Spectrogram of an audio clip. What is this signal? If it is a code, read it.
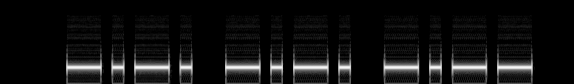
Morse code, heard as a keyed tone, about 10 wpm, 800 Hz. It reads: CCY
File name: morse mp3 / lecon2-vitesse 10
